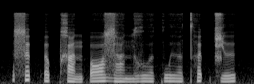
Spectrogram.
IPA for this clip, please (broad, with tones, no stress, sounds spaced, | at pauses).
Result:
s ə˦˥ t̚ ʔ ə˨˩ p̚ x a˧˩ n ʔ ɔ˨˦ z a̤˨˩ n ɣ ṳ˨˩ ə̯ k w ɨ̤˨˩ ə̯ t̪ʰ ə˦˥ t̚ t͡ɕ ɨ˨˦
